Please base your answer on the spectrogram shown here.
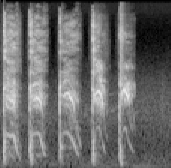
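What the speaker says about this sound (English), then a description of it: "you should really see a doctor if that cough continues" Five close, loud coughs come in quick succession, evenly spaced about half a second apart, followed by a short pause and a faint start of another. No one speaks.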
